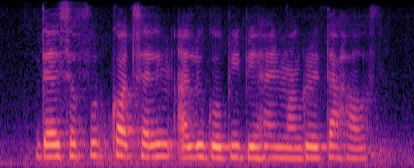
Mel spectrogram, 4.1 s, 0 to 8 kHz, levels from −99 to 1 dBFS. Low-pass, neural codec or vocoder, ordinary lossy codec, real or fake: 7.2 kHz; none; Opus, 16 kbps; real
